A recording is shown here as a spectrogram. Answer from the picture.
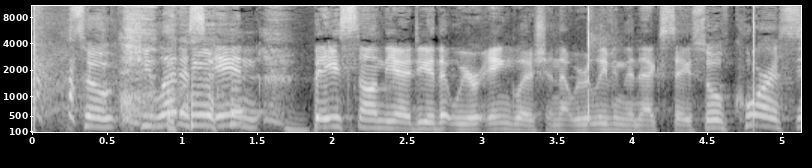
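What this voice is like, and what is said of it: Usual voice. Nothing is said of it.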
